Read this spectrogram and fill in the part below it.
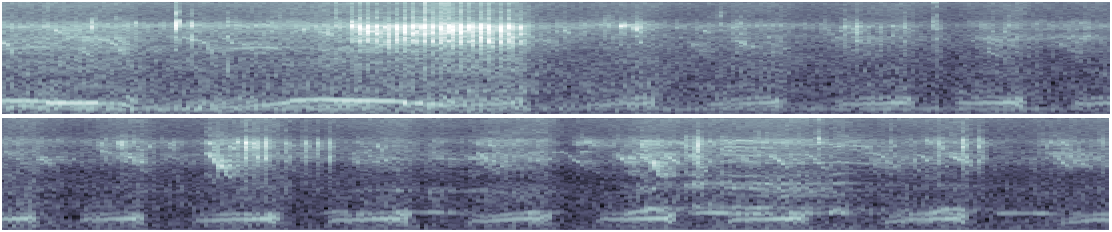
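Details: A flock of tumbler pigeons: a brief noisy burst opens, then short, low coo notes follow in a quick, even series of roughly three to four per second. Faint chirps of small birds come through behind.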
